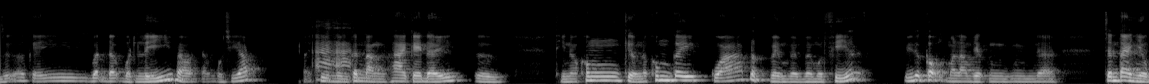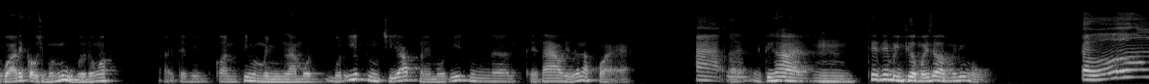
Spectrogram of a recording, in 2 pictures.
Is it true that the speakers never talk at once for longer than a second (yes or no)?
yes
